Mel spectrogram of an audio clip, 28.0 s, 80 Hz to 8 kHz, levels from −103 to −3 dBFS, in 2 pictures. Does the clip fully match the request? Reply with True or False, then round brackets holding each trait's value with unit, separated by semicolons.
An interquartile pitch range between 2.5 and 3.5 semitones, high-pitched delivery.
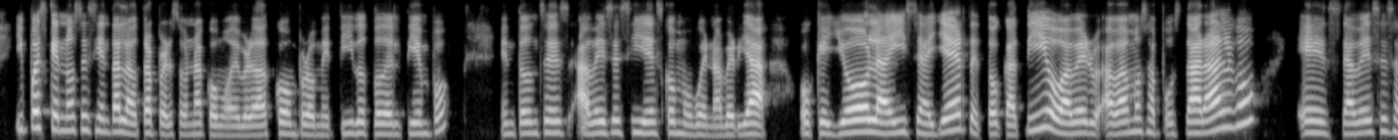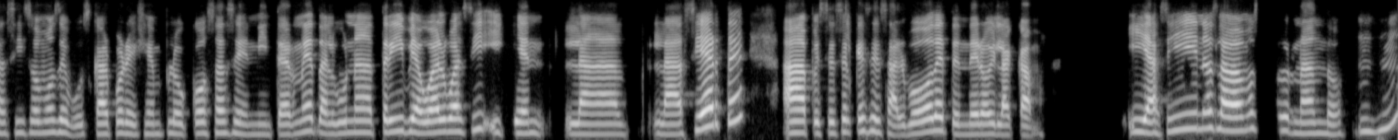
True (3.1 semitones; 230 Hz)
